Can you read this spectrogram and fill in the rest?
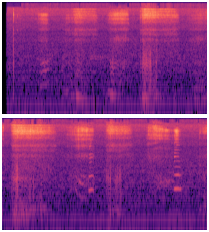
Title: Baby snoring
